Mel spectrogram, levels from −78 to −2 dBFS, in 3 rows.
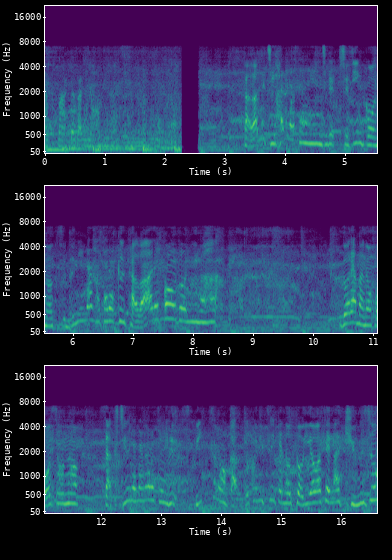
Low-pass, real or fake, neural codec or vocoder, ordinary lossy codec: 7.2 kHz; fake; codec, 24 kHz, 6 kbps, HILCodec; none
